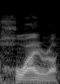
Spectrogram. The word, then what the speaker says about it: Huayra: I mean, just a quick word on that Roadster, because if you want the, tell me how to pronounce it. Huayra.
